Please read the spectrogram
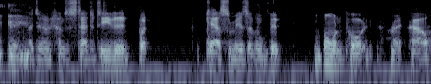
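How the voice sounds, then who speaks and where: Putting on a character voice, a man talks raspily at a fairly quick pace in a fairly low pitch, broken by long, frequent pauses. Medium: actual play. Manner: blunt, direct.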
